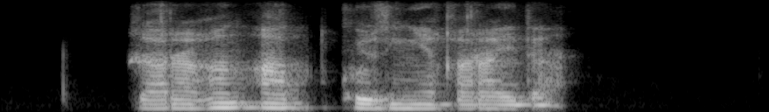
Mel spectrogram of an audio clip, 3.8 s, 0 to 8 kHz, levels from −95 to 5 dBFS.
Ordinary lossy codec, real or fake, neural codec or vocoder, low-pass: Opus, 32 kbps; real; none; 7.2 kHz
